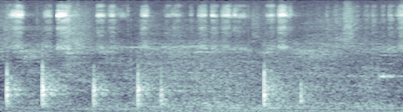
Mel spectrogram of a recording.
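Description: A marker writing on a whiteboard: a string of short, irregular taps and strokes as characters are written.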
